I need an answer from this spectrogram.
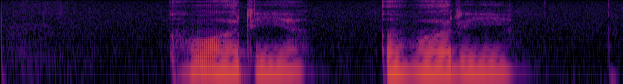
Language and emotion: Russian, sad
